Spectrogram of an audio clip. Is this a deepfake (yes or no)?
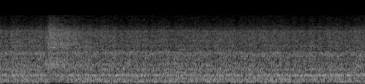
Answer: no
